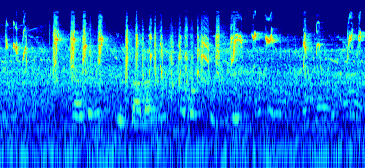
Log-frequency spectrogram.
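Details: Olive-backed sunbird lure or therapy recording, meant to set sunbirds singing, with rapid, very high, sharp chirps and thin twittering notes in quick bursts, about two or three a second, and no other clear sounds.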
